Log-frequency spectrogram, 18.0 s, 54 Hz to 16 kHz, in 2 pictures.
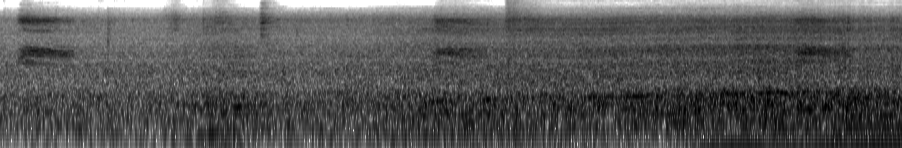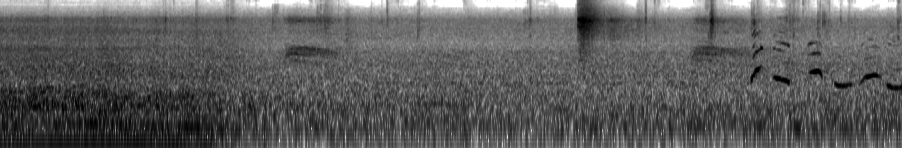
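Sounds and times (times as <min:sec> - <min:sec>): city traffic rumble: 0:00.0 - 0:18.0
heavy vehicle passing: 0:01.8 - 0:12.0
bird calling: 0:16.0 - 0:18.0.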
